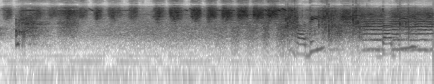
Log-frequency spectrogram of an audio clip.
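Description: A long, forceful blow of breath with a rapid fluttering rattle, from a man giving an old woman mouth-to-mouth. A short vocal sound comes near the end, and then sustained music tones begin.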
